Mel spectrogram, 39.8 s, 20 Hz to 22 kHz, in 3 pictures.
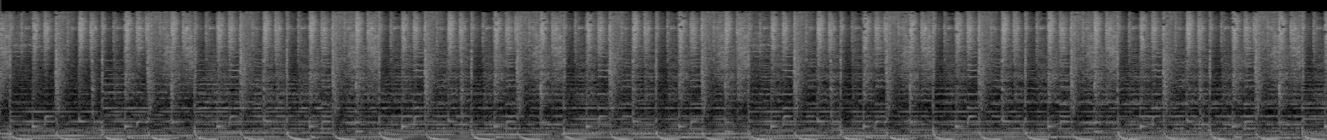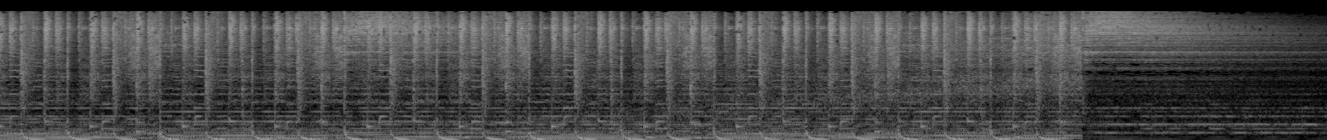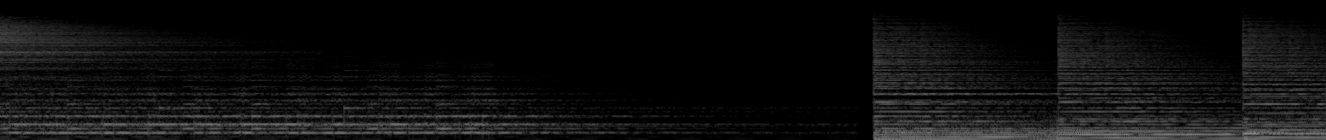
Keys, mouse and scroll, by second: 0.0-39.8 typing, 1.9 click, 6.8 click, 8.8 click, 11.1 click, 14.3 click, 17.2 click, 20.2 click, 23.2 click, 23.7 Escape, 24.9 click, 25.4 click, 27.1 click, 28.5 click, 29.9 click, 35.5 click, 36.2 click.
